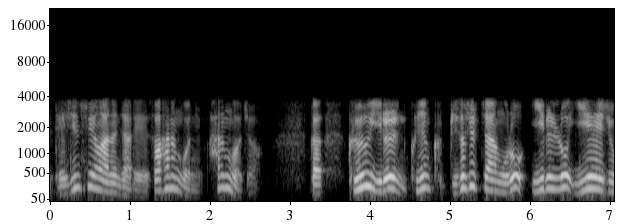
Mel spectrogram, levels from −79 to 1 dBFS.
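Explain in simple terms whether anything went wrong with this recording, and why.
The speech sounds thin and boxed-in from start to finish, like a phone call, with a slightly rough, synthetic edge you can plainly hear. That comes from the iLBC codec, a narrowband phone-call coder. It keeps only roughly 250 Hz to 3.5 kHz, so the deep body and the crisp high detail are gone, and it rebuilds the sound in separate 20 ms slices, each coded on its own. That piecewise rebuilding gives the voice its buzzy, artificial quality.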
